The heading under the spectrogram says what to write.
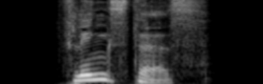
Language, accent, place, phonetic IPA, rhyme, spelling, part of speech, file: German, Germany, Berlin, [ˈflɪŋkstəs], -ɪŋkstəs, flinkstes, adjective, De-flinkstes.ogg
- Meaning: strong/mixed nominative/accusative neuter singular superlative degree of flink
